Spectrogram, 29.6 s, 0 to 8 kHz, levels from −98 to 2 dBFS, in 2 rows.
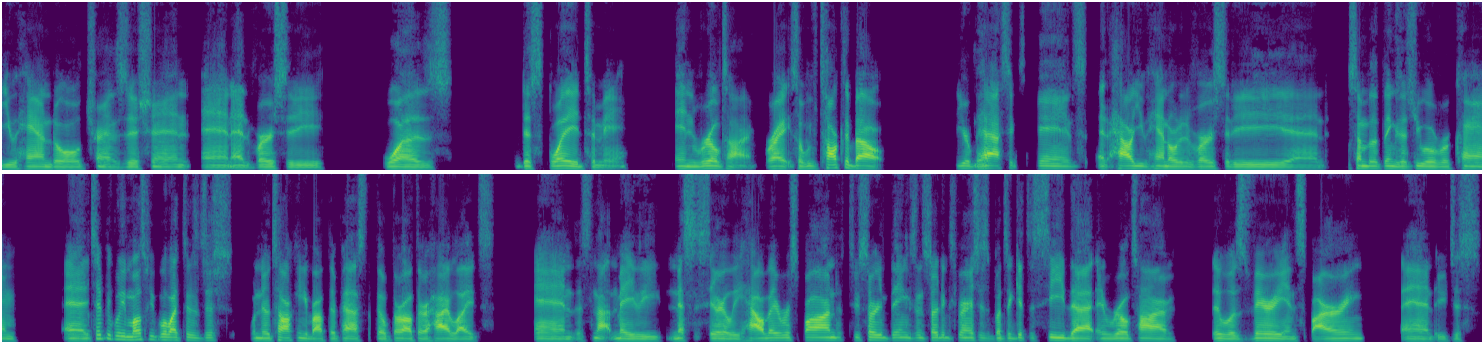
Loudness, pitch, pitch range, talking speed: -23 LUFS, 95 Hz, 90-105 Hz, 165 wpm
